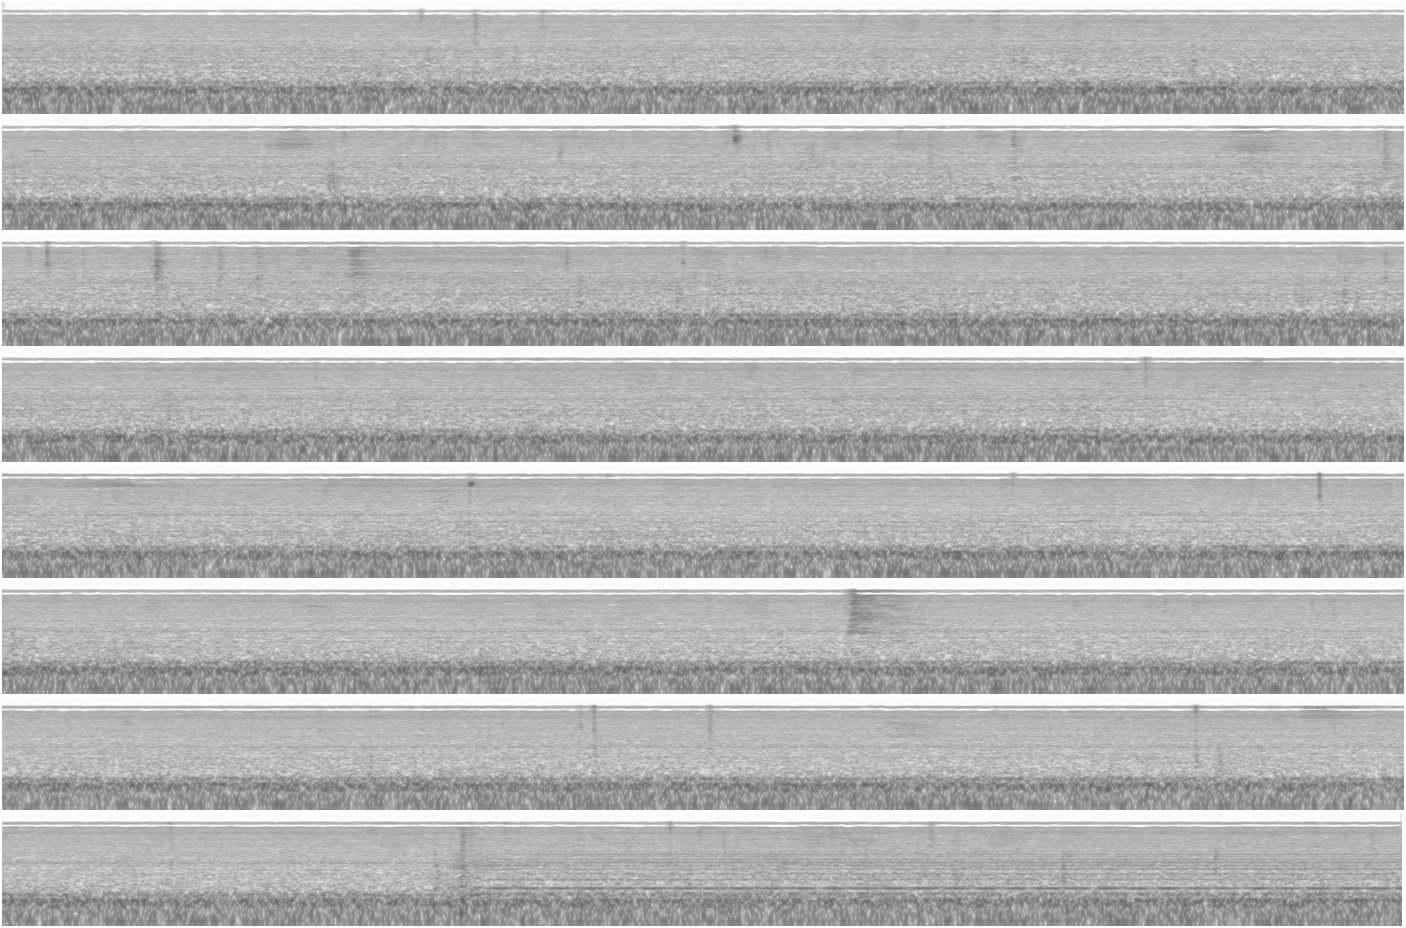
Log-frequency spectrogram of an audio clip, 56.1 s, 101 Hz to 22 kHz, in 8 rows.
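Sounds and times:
jet engines rumbling in flight: 0.0s - 56.0s.

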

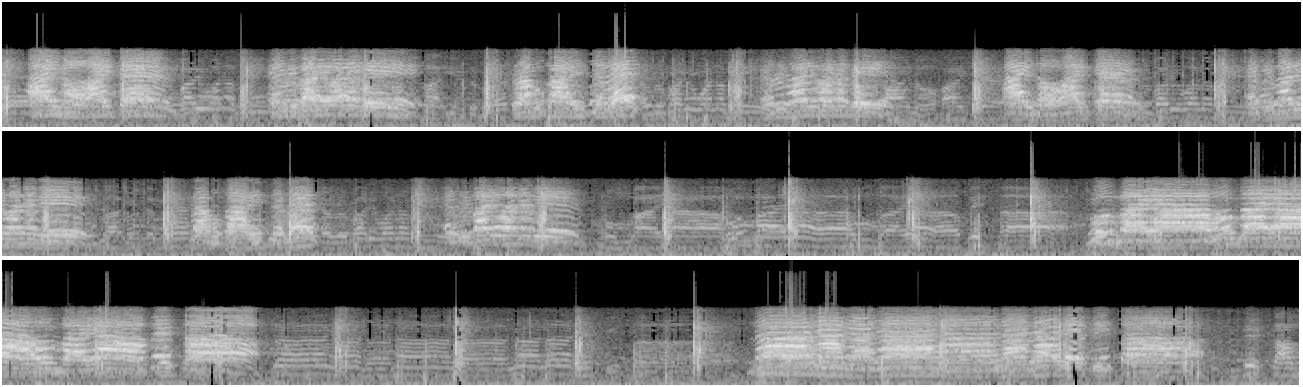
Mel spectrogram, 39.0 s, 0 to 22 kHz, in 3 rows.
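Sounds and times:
hand claps: 0.0s - 38.8s
group of young people singing: 0.0s - 38.9s.

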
